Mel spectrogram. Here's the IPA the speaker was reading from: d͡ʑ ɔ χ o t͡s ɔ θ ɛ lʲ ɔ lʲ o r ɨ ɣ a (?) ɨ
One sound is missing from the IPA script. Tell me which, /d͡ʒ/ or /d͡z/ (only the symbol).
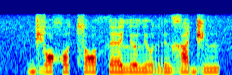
d͡ʒ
